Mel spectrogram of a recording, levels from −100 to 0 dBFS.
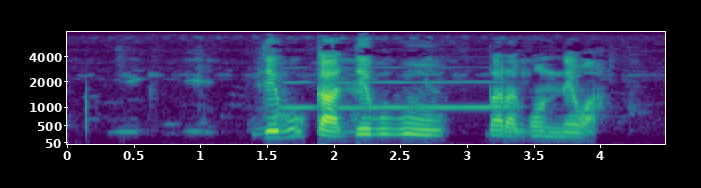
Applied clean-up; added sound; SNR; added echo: none; Wind instrument, woodwind instrument; 18 dB; none.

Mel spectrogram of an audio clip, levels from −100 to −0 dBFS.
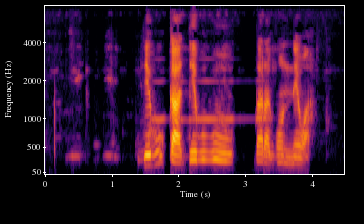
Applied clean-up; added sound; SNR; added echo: neural mask model RNNoise.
